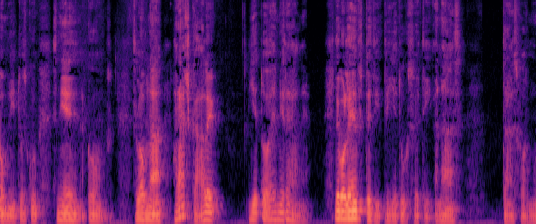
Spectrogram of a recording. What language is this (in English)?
Czech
